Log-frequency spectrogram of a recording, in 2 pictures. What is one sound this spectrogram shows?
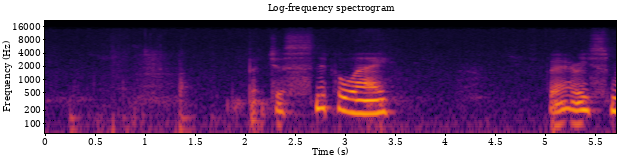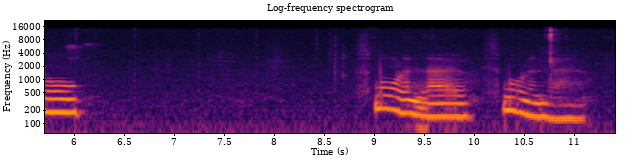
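Small scissors snip softly through thick fabric.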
